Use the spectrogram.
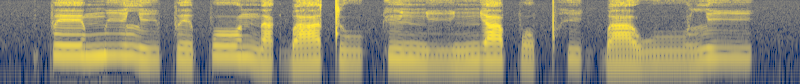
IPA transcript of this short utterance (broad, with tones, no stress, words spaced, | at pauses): peː˦mi˦ liː˨pe˨poː˦ na˨ɡ͡baː˨˦tuː˨kĩ˦ ɲiː˨ɲa˦ po˨pʰi˦˨ɡ͡baː˨ wuː˨ liː˦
